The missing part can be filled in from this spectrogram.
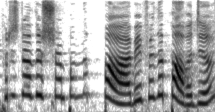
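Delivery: high, fast mock Cockney accent.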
